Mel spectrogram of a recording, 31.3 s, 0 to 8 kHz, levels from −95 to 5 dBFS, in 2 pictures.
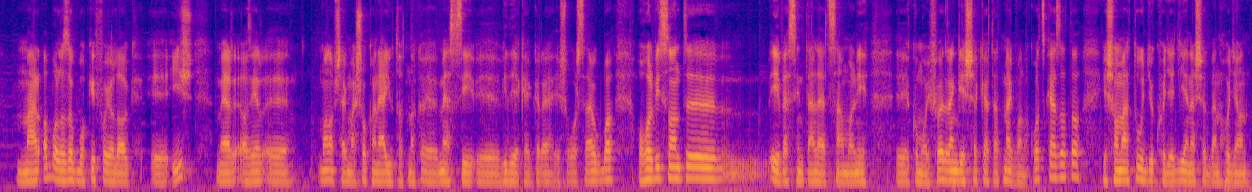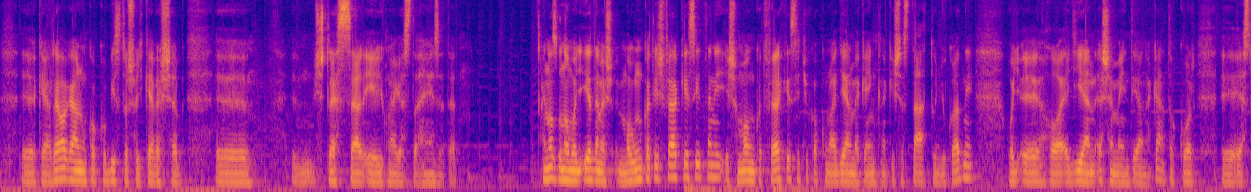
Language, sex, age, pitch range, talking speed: Hungarian, male, 30-49, 100-115 Hz, 150 wpm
